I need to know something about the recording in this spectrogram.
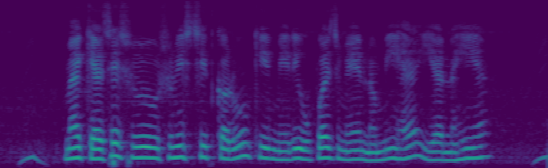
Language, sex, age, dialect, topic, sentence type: Hindi, male, 36-40, Awadhi Bundeli, agriculture, question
